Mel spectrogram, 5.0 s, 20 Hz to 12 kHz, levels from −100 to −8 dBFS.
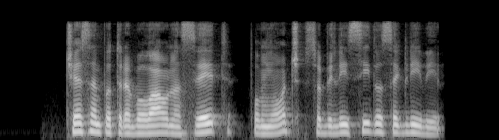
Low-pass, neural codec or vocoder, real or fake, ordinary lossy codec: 7.2 kHz; codec, 16 kHz, 1 kbps, FunCodec, trained on LibriTTS, 50 frames a second; fake; none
